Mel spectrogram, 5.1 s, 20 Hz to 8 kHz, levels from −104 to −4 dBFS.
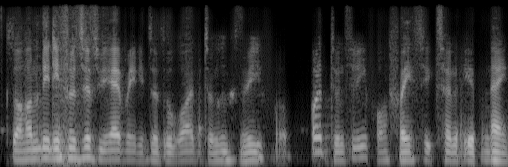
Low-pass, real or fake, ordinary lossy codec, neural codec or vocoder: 7.2 kHz; fake; none; codec, 16 kHz, 0.5 kbps, X-Codec, HuBERT features, trained on general audio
